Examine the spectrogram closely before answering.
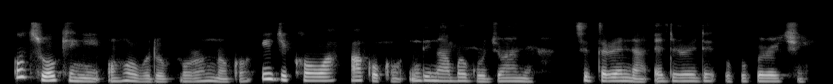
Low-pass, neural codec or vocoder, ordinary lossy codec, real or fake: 7.2 kHz; autoencoder, 48 kHz, 32 numbers a frame, DAC-VAE, trained on Japanese speech; none; fake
